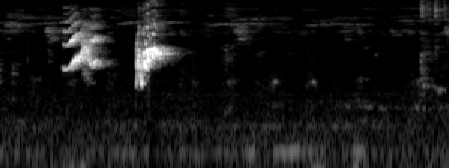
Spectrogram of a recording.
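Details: Pied myna, male and female in the pairing process: two loud grating squawks in quick succession, then near silence and a faint scratchy note.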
